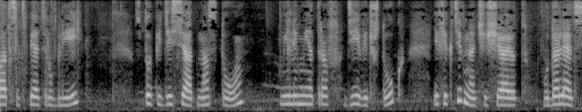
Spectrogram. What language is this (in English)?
Russian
